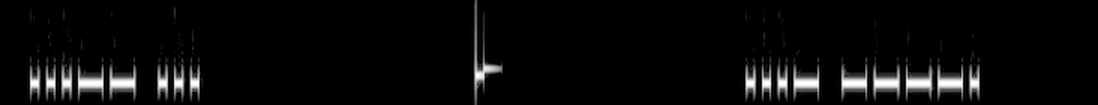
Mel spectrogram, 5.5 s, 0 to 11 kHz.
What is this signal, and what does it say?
Morse code, heard as a keyed tone, about 30 wpm, 700 Hz. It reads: 3 S V 9
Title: Single-Letter Single-Number 30wpm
